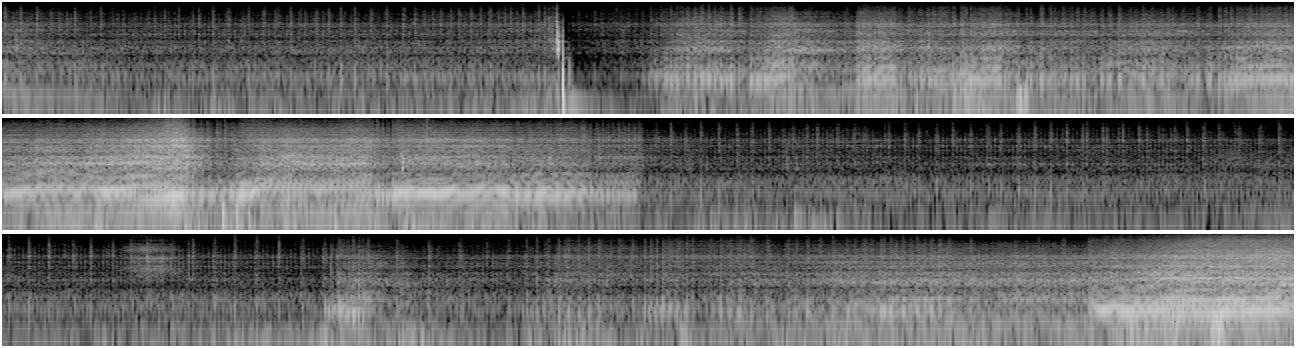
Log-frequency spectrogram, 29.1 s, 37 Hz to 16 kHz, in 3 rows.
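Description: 2014 KTM XC-W 250 two-stroke dirt bike engine running at low revs and blipping the throttle, then revving up hard and wavering about ten seconds in and again near the end as it pulls away up a hill. A single sharp knock about four seconds in.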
